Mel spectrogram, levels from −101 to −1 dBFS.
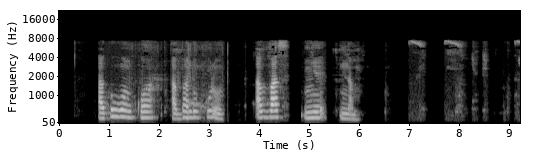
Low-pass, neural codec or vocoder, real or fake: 7.2 kHz; none; real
